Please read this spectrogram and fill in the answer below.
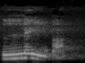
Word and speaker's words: labor: Second one is labor, stressed in the first syllable because it's a noun that contains 2 syllables, so it should be stressed on the first one.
